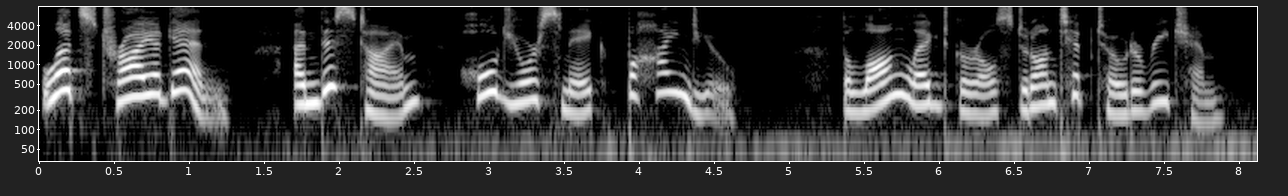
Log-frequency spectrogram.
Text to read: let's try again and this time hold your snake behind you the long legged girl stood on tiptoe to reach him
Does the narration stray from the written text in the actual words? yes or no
no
